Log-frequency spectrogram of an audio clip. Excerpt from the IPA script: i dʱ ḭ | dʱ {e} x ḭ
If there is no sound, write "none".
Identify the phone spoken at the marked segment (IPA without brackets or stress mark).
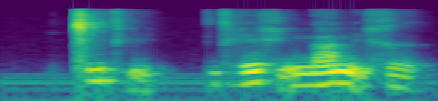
e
